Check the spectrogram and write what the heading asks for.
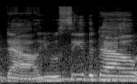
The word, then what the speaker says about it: Tao: If you can name the dow, if you can describe the dial, then what? It ain't the dial. You will see the dow it's t ao. The t is pronounced duh.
